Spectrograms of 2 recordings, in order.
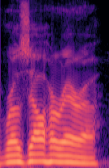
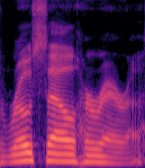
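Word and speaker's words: Rosell Herrera: that's how it's phonetically that's how it's pronounced phonetically with American English accent yeah baseball-reference has it as Roselle Herrera so Roselle you know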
